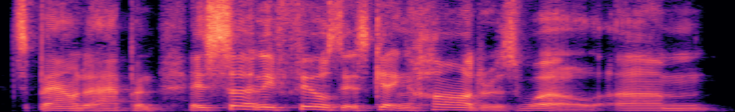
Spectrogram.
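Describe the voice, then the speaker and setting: A man's voice: medium pitch, lively intonation, fairly quick. A man interviewing in a conversational way, affirming and tentative, circling around his questions.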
